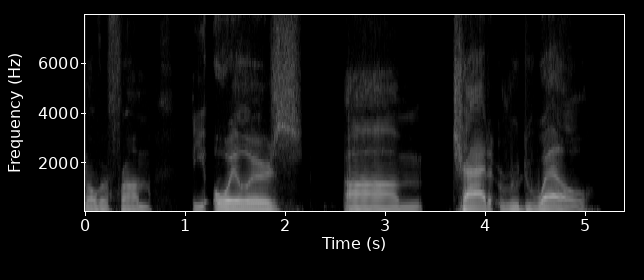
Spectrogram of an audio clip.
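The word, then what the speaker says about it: Ruhwedel: Chad Ruedel, Ruedel, I believe is how you say his name.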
